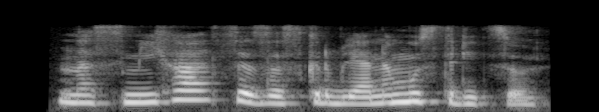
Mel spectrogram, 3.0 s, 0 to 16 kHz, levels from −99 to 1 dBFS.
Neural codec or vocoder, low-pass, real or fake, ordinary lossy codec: none; 7.2 kHz; real; none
